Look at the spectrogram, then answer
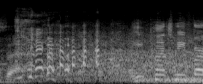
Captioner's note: Chanel laughs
